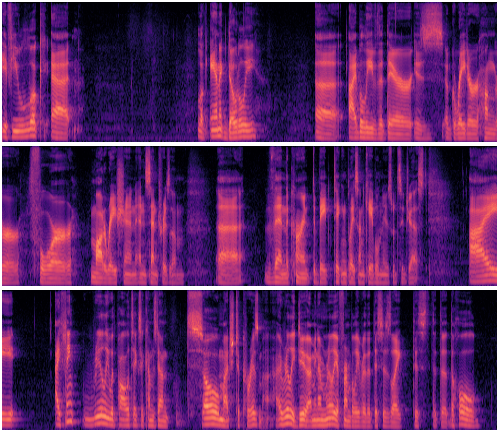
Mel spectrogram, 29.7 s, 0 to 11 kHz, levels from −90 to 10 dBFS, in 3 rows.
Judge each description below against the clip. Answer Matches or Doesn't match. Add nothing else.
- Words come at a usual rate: Doesn't match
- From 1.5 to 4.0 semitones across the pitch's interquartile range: Doesn't match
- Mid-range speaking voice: Doesn't match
